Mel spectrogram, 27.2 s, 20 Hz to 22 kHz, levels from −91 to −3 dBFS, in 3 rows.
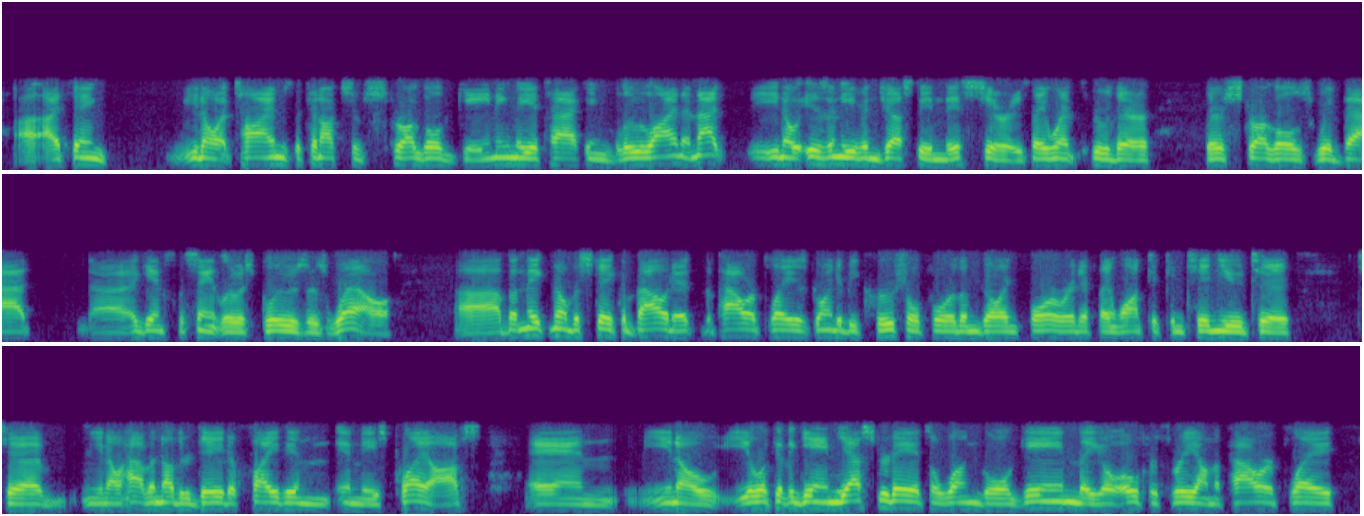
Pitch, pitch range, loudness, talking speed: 110 Hz, 100-115 Hz, -21 LUFS, 220 wpm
